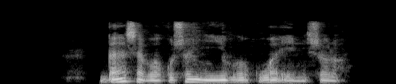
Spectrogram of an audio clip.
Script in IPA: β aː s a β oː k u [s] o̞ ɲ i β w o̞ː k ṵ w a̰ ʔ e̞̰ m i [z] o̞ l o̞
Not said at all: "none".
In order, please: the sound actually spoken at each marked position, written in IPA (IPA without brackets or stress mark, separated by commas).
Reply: s, s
